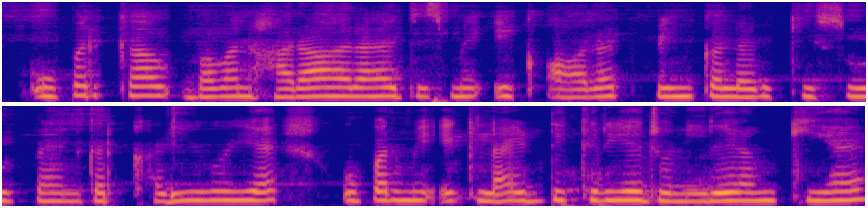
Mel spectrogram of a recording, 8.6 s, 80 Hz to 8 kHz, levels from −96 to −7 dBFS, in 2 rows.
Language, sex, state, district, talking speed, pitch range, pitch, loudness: Hindi, female, Bihar, Gaya, 215 wpm, 240-255 Hz, 250 Hz, -36 LUFS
